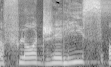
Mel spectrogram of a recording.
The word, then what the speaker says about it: Flordelis: Ich weiß, es wird auch vielleicht ein bisschen komisch, weil der Name wird anders geschrieben, als er gesprochen wird. Also er wird Flor Delis oder Flor Delis geschrieben, aber Flor Gelis ausgesprochen.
